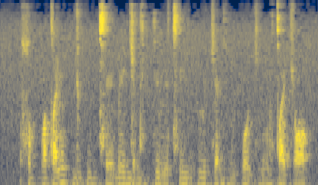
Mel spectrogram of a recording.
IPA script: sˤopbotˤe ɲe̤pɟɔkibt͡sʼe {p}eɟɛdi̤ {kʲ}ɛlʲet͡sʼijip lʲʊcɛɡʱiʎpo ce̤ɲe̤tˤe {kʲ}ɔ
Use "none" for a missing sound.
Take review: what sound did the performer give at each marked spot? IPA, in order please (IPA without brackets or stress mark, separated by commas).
ɓ, kʲ, c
